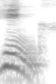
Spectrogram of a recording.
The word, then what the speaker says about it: hing: whole cumin seeds i have a spice called hing king is spelled h-i-n-g garam masala is really a mixture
